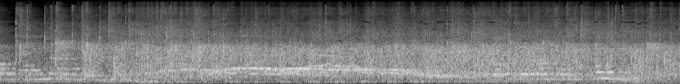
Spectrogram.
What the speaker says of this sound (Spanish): Vamos a dar un aplauso a eso.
